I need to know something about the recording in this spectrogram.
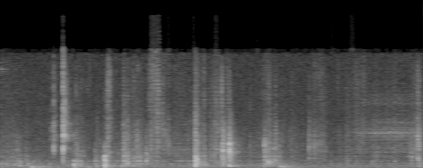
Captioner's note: paper rustling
